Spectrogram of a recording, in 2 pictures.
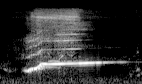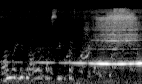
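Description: A walrus produces a sustained, pure whistle that rises briefly at the start, then holds level for several seconds. Faint voices murmur underneath, and a breathy hiss joins near the end.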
